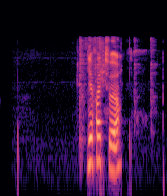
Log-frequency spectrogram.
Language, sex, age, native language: Icelandic, female, 60-69, Icelandic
